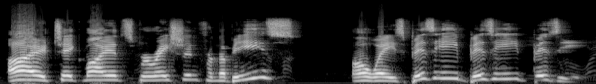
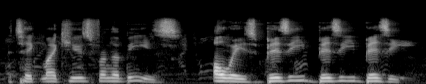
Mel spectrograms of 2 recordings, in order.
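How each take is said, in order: First: It is said in a comical, playful tone. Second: It is said flatly and seriously.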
